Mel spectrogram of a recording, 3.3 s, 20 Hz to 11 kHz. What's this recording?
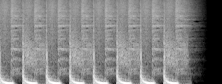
Rhythm 2 170BPM
With Kick Drum. Hardcore 4 x 4 rhythm for use in most bouncy hardcore dance music styles such as UK Hardcore and Happy Hardcore
rhythm, 170bpm, hardcore, rave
